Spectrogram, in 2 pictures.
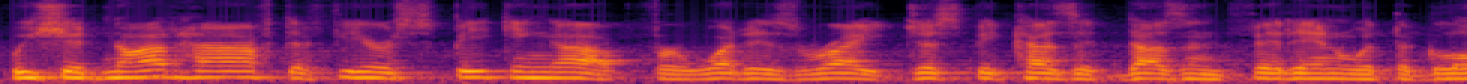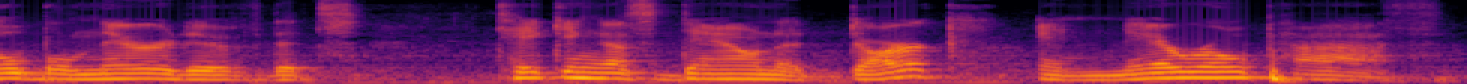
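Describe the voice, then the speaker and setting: A middle-aged or older man with a Canadian accent gives an earnest, deliberate, emphatic public speech at a live event. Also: medium pitch. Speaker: retired police officer speaking at a rally. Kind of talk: public speech, partly read from a letter. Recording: live event with background noise.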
